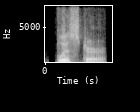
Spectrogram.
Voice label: "blister", American

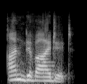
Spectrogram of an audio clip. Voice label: "undivided", Indian

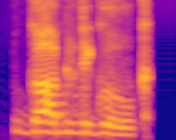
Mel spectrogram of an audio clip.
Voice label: "gobbledegook", Indian

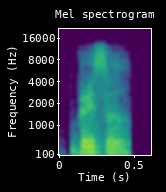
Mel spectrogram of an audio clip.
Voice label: "grizzle", Indian

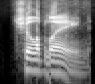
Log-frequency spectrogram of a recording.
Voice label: "chilblain", American

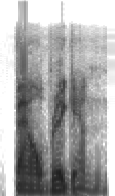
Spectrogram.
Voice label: "Balbriggan", American

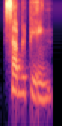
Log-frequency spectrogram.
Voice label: "subalpine", Indian

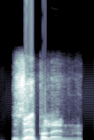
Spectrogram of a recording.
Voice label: "Zeppelin", British

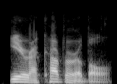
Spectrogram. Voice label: "irrecoverable", American

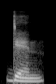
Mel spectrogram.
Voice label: "den", Indian

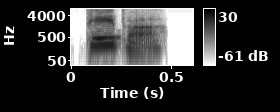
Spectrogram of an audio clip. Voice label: "paper", Indian; Dictionary

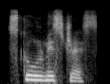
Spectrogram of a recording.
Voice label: "schoolmistress", Indian

